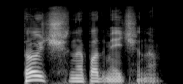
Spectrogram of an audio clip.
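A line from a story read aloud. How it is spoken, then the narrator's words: Amused snort. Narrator (Russian): Хмыкнул Риводавир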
